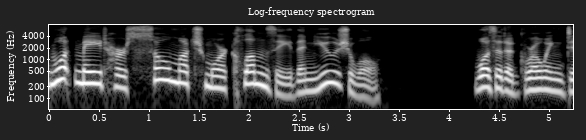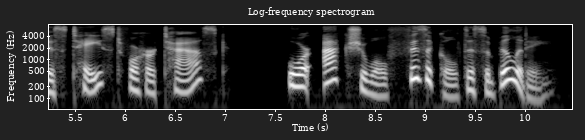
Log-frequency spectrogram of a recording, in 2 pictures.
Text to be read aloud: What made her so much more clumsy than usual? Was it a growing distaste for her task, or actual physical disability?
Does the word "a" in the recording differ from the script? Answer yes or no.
no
